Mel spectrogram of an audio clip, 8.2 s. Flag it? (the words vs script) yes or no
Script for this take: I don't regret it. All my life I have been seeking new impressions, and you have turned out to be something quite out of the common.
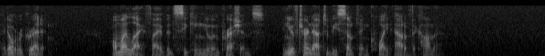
no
